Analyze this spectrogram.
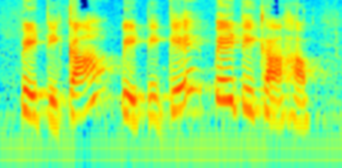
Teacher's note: विसर्ग को हम ह के जैसे साउंड करते हैं।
